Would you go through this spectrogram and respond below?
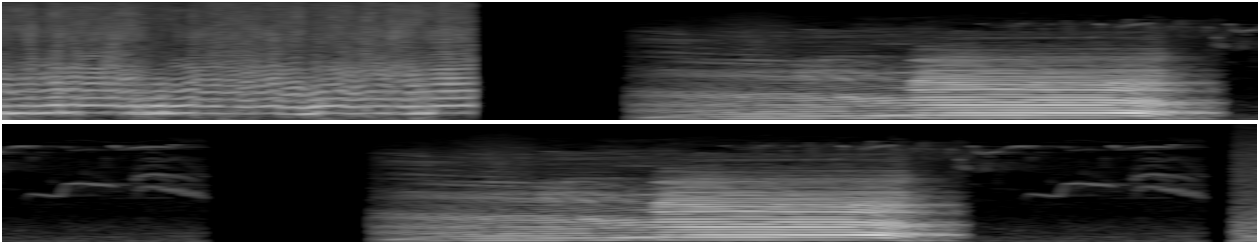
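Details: Domestic cow mooing: two long, low, drawn-out moos of about two seconds each, separated by a short silence, with a buzzing, insect-like drone just before and faint high chirps after each call.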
